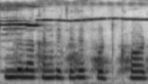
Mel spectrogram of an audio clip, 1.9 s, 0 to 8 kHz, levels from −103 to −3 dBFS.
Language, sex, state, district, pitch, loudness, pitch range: Telugu, female, Andhra Pradesh, Sri Satya Sai, 240 Hz, -13 LUFS, 230-255 Hz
